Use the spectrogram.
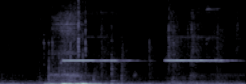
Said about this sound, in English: What was that big beep? Fire alarm. I'll be back.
